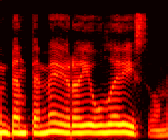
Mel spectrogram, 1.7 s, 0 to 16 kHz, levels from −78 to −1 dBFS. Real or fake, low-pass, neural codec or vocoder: fake; 10.8 kHz; codec, 24 kHz, 1 kbps, SNAC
